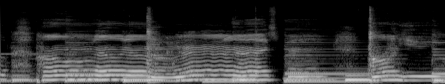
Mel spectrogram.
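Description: A man singing long held, gliding notes over a small acoustic guitar strummed in steady chords, with a brief break just before the last second.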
